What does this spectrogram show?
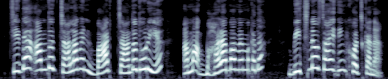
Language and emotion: Santali, angry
